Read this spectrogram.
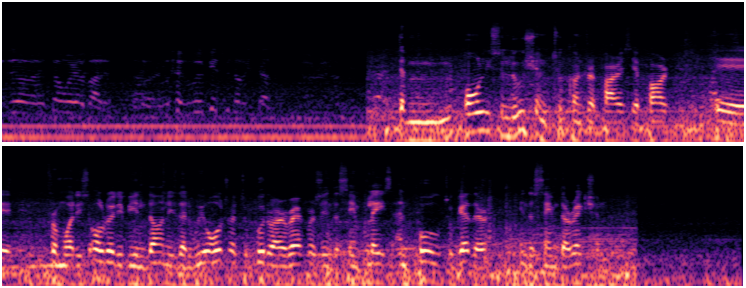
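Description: An aircraft cabin hums steadily.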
